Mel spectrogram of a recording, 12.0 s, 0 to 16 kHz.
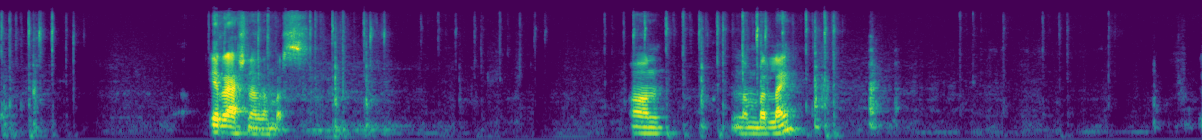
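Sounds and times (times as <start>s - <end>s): computer keyboard typing: 0.0s - 0.9s, 2.4s - 8.5s, 9.6s - 11.2s.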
